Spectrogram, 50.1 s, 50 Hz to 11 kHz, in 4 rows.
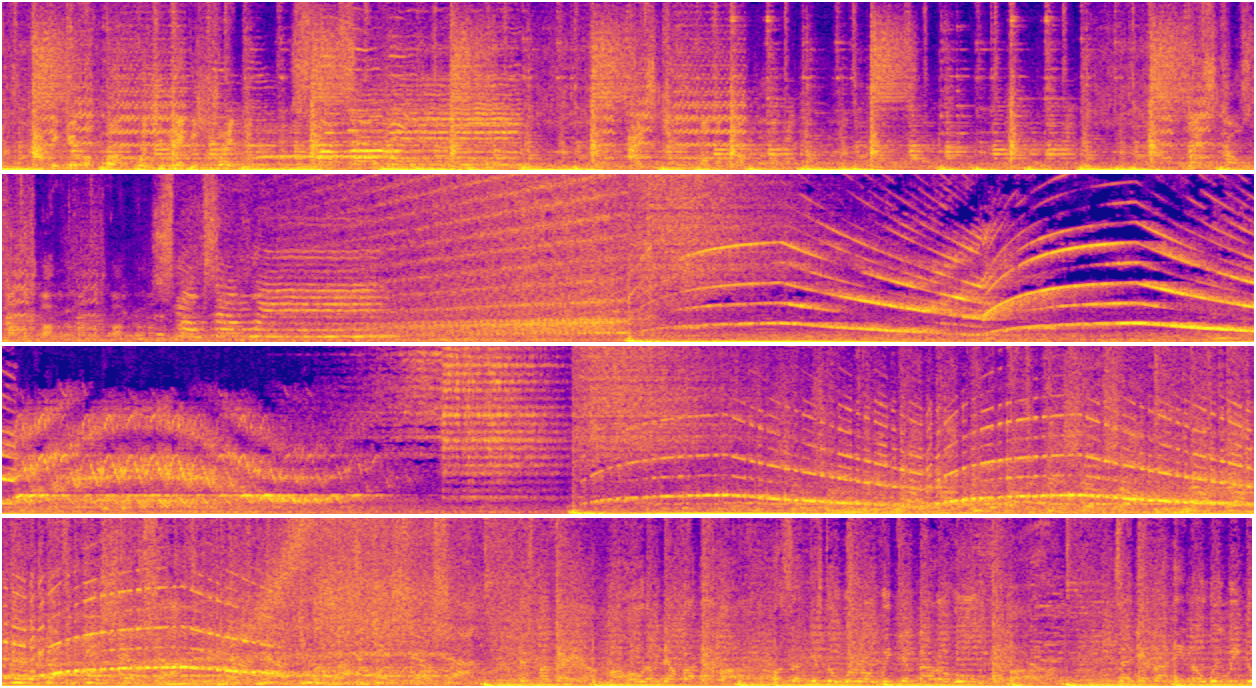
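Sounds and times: police siren wailing: 0.0s - 8.0s, 16.4s - 29.5s, 30.7s - 50.0s
dance music with heavy bass: 0.0s - 12.8s, 16.3s - 22.3s, 24.6s - 50.0s
rising sweep: 30.5s - 42.5s.

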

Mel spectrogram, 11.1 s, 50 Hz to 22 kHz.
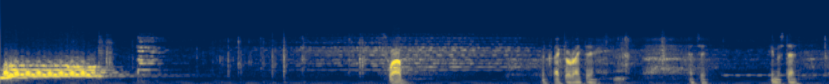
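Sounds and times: organ chords: 0.0s - 1.8s.

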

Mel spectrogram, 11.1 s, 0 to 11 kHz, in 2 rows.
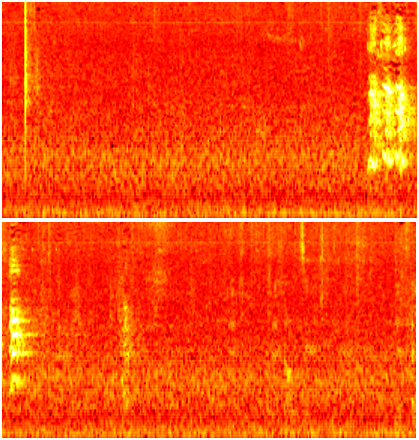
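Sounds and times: dog barking: 4.9s - 6.0s, 7.1s - 7.4s.

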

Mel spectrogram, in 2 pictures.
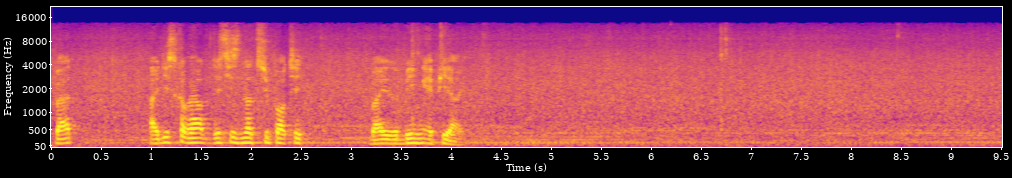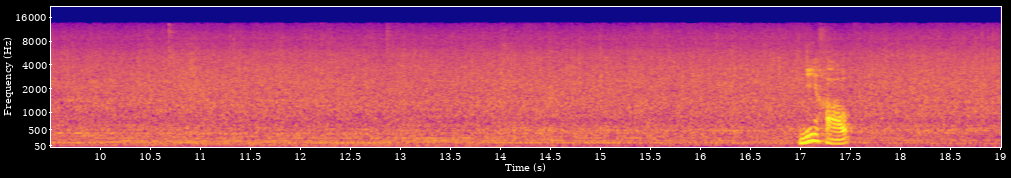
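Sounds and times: background hiss: 0.0s - 19.0s.

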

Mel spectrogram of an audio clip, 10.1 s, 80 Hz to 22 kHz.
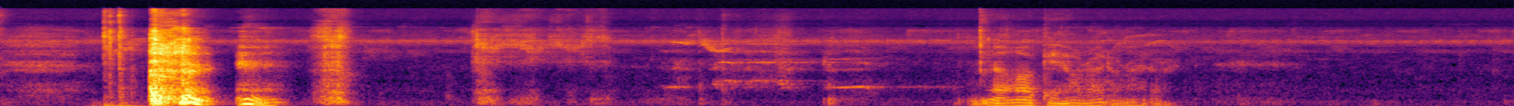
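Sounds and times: person clearing throat: 1.0s - 2.4s
rooster crowing faintly: 4.4s - 6.5s.

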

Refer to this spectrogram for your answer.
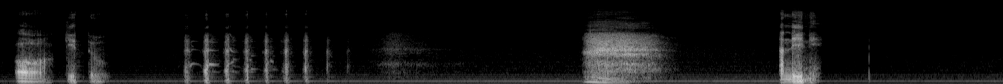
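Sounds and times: steady low hum: 0.0s - 10.0s
breathy sigh: 3.7s - 4.5s, 5.8s - 6.8s.

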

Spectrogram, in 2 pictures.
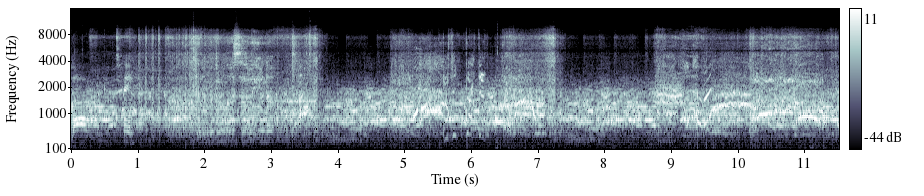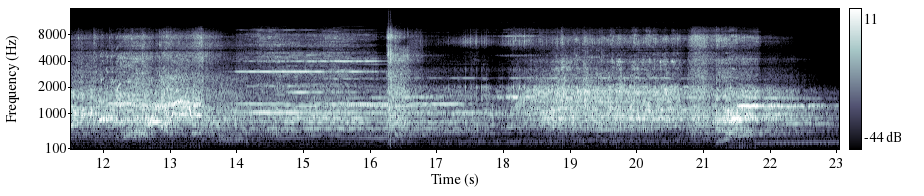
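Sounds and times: noisy mix of effects: 0.0s - 23.0s.

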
